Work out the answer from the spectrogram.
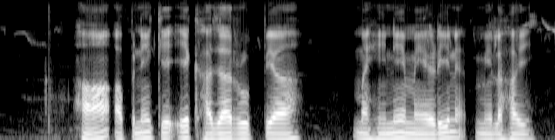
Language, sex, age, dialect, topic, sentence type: Magahi, male, 18-24, Western, banking, question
